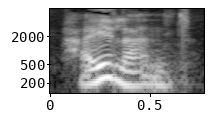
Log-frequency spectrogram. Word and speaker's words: Heiland: aber das Land reimt sich nicht, der, also die natürliche Betonung ist ja Heiland und hier reimt sich Heiland auf erkannt.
